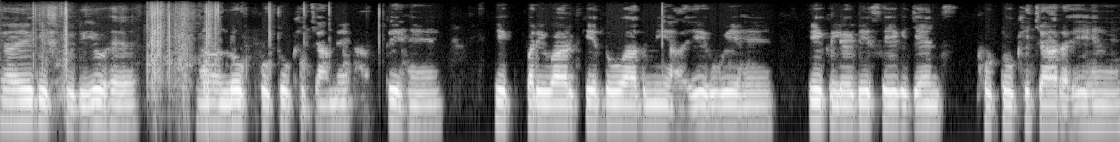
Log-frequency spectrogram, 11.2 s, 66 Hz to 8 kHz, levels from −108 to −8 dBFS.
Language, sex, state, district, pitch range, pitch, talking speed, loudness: Hindi, male, Bihar, Lakhisarai, 115-125 Hz, 120 Hz, 145 wpm, -20 LUFS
